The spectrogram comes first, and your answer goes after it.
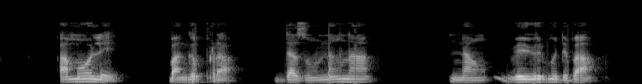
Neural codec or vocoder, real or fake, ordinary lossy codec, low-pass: none; real; Opus, 64 kbps; 7.2 kHz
